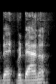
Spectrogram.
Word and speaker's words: Verdana: it did I say it right Campbell ver verdana verdana veranda verdana verdana and then and then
